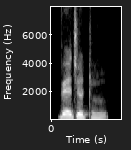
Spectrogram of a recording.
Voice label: "vegetal", Indian

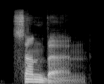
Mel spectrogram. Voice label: "sunburn", British

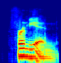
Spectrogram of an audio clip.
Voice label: "fermion", American

